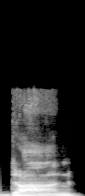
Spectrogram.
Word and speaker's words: Dan: the root word is the Hebrew word Dan and it would be spelled D a n and pronounced Don and it means to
